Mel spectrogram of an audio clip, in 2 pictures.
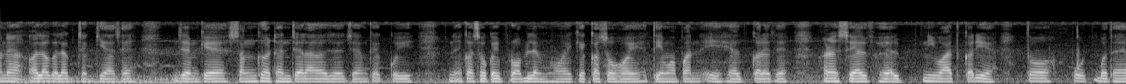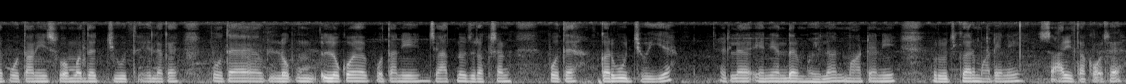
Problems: constant background noise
